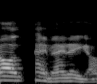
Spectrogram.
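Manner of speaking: plain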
